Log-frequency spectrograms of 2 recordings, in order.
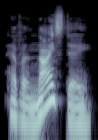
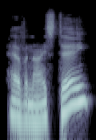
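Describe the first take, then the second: First: The last word does not carry the main stress. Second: The last word carries the main stress. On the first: The speaker calls it wrong. "soará estranho" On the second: The speaker calls it right. "a ênfase correta fica nas palavras "day""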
